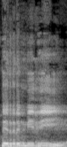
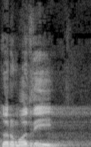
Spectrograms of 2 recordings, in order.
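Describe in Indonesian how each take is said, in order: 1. Dua vokal pertama bukan bunyi u. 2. Dua vokal pertama keduanya bunyi u.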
